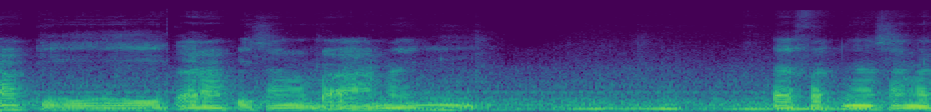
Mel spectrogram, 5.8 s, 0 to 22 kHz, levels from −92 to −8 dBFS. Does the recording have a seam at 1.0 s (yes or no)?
yes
